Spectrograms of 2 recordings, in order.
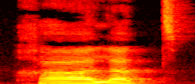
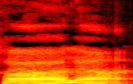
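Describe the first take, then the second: First: The word ends with a pronounced t sound. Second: The word ends in a vowel without a t sound. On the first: The word is attached to a person, as someone's aunt. "then you pronounce the ta sound" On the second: The word stands alone. "normally we just say khala"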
